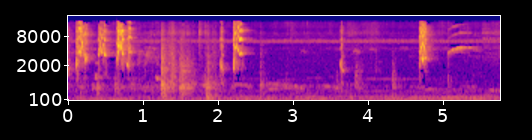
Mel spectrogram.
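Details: Two Fischer's lovebirds, parblue violet and parblue turquoise mutations, in the morning; a quick burst of sharp high chirps at the start, a few scattered clicks, then one last loud chirp after a short lull.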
